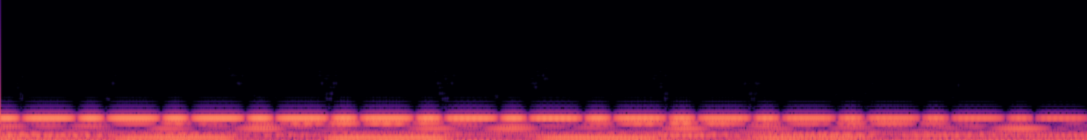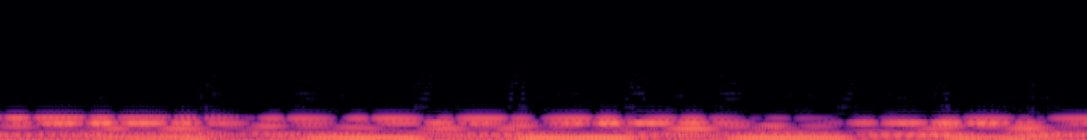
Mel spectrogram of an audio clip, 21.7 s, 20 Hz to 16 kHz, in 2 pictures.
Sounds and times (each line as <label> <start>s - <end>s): sine waves 0.0s - 21.7s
